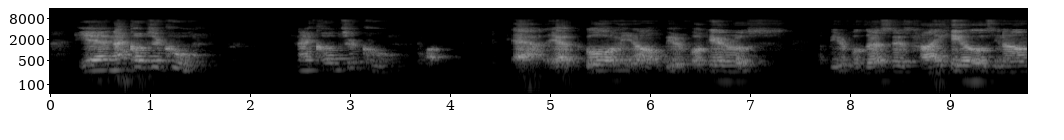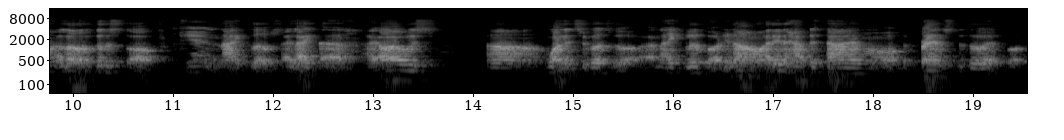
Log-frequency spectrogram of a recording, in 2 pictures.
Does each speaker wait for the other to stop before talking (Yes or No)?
Yes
